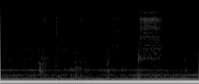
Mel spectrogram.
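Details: Gas-fired water heater moaning with a loud steady low hum, around 100 Hz, while the burner fires, coming from the tank not the flame; the phone mic misses the deep rumble. Vent pipe rotted through and exhaust drafting back into the residence, so replacement is needed.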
